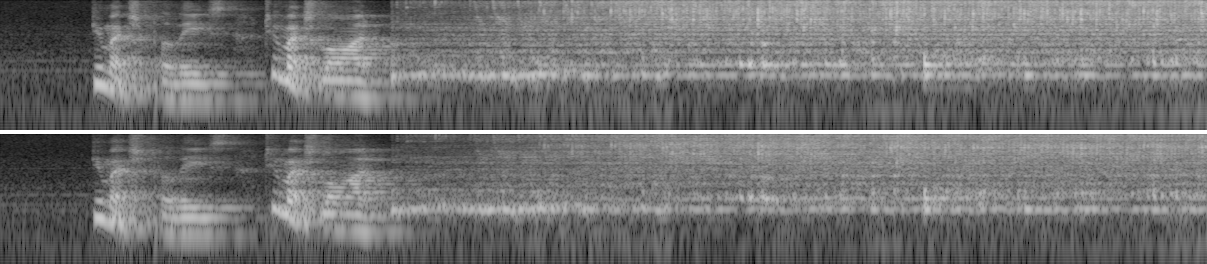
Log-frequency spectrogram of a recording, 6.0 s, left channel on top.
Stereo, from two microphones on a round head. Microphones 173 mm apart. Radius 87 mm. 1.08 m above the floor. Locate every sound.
0.5 s a woman speaking: 25° left (ahead or behind), 2 m
1.9 s a running tap: 55° left (ahead or behind), 1.3 m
